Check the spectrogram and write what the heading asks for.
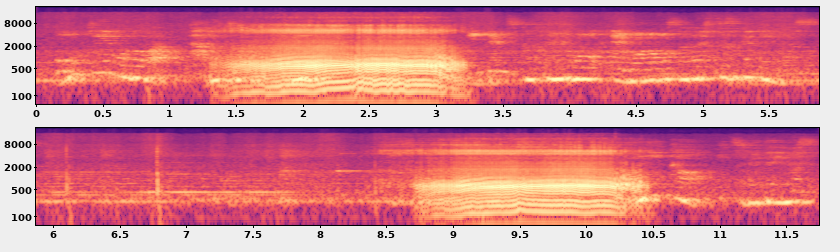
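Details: Black pug sleeping on owner's lap, snoring: two loud, rough, vibrating snores on drawn-in breaths with quieter snuffling breaths between, typical flat-faced dog snoring.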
